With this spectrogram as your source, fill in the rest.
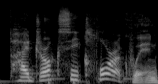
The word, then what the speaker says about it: Hydroxychloroquine: In the past few weeks, we've been hearing these six syllables over and over again. Hydroxychloroquine.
